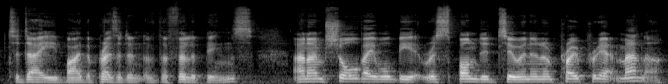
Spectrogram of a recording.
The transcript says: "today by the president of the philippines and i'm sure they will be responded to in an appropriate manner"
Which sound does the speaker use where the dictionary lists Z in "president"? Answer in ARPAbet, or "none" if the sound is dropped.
Z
